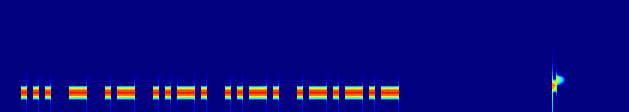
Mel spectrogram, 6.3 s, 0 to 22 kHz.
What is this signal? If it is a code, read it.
Morse code, heard as a keyed tone, about 20 wpm, 700 Hz. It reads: STAFF.
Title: Sentences from Top 1200 Words 20wpm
